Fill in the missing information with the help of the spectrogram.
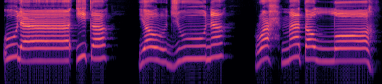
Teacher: اولا کھڑی حرکات ہے اور اس میں مد بھی ہے، تو ہم اسے 4 حرکت کی برابر کھینچیں گے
